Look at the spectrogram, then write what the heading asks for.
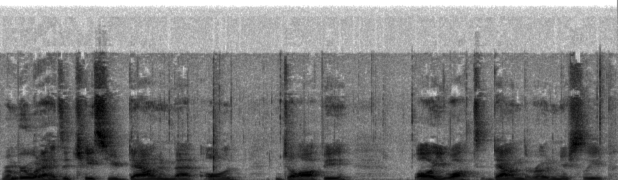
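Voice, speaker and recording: A man's voice: on the low side, moderate pace, warm tone, lightly acted. Man as skeptical, echoey young-sleuth type. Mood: pointed. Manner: pointed, skeptical. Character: suspicious, confrontational male amateur detective. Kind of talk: amateur puppet-show murder mystery.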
